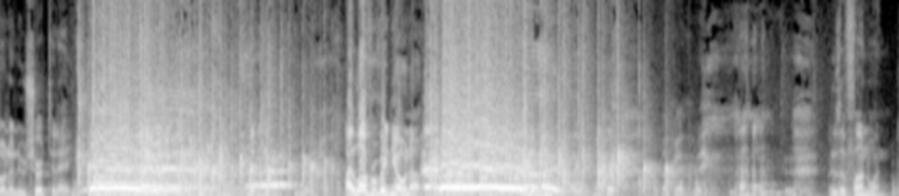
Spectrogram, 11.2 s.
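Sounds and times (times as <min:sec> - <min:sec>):
speech: 0:00.0 - 0:11.2
audience clapping: 0:00.9 - 0:04.7, 0:05.3 - 0:09.0
laughter: 0:06.6 - 0:10.2.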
